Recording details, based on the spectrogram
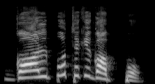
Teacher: এই পটার প্রভাবে এই ল টা হয়ে যাচ্ছে প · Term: পরাগত সমীভবন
